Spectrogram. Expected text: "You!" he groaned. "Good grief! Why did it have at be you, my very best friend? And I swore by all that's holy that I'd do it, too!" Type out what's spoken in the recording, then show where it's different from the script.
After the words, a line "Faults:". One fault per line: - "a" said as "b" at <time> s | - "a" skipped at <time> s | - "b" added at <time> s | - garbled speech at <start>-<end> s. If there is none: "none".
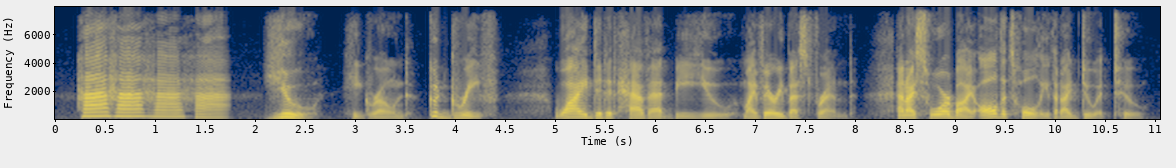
"You!" he groaned. "Good grief! Why did it have at be you, my very best friend? And I swore by all that's holy that I'd do it, too!"
Faults:
none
